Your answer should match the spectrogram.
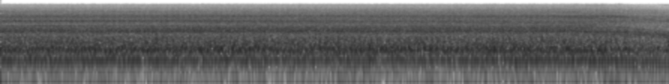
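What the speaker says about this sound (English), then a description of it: "we got to line this up because this is a fussy blender" Countertop blender whirring through tomato basil soup with thyme, a steady loud motor drone held for several seconds before winding down at the end, with no talking.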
